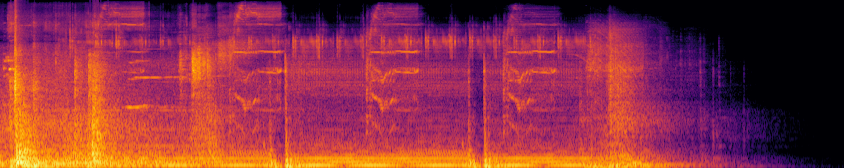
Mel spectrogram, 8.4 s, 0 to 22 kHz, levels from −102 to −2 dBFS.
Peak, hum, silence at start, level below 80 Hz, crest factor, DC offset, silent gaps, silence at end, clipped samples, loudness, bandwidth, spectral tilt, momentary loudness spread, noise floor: 0 dBFS; none; 0 s; -22 dBFS; 16 dB; under 0.1%; none; 1.55 s; 0.2%; -17 LUFS; over 20 kHz; -5 dB/octave; 10 LU; -85 dBFS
